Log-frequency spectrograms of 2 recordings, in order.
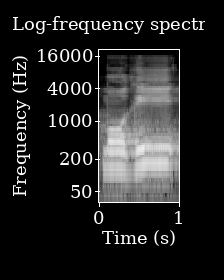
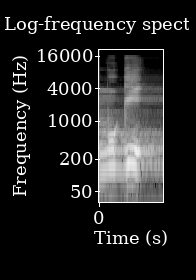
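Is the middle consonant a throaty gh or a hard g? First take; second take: throaty gh; hard g. First: The middle consonant is a throaty gh sound. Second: The middle consonant is a plain hard g. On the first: The speaker calls it right. "di sini ada huruf gha, ag, mughi" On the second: The speaker calls it wrong. "bukan mugi"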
